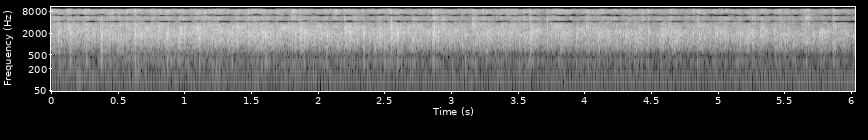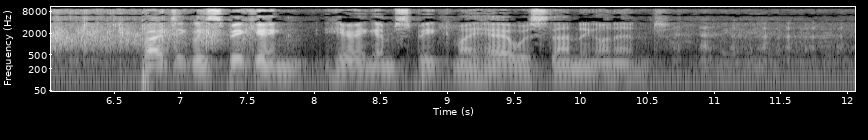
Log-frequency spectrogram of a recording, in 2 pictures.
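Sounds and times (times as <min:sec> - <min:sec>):
audience round of applause: 0:00.0 - 0:07.7
speech: 0:06.8 - 0:10.8
laughter: 0:10.7 - 0:12.0.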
